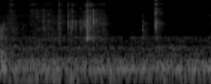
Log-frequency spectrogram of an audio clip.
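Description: A plastic Easter egg being handled and pried open, a few faint scattered light clicks and rustles over a low room hum.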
